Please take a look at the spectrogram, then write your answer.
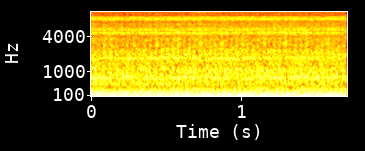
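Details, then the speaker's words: Mercedes 190SL rebuilt Solex carbs (from a 39,000-mile car, new throttle shafts), idle about 750 rpm during idle mixture screw adjustment: even low rumble with steady firing, no stumble, rpm picking up; normal idle. "You can hear the RPM pick up. And no change as we screw it out further, so we want to go back to where we had our transition from poor running to best idle speed."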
